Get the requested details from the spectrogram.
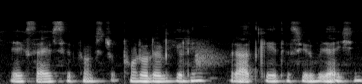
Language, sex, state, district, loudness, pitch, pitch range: Hindi, male, Bihar, Muzaffarpur, -16 LUFS, 145 Hz, 135-165 Hz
